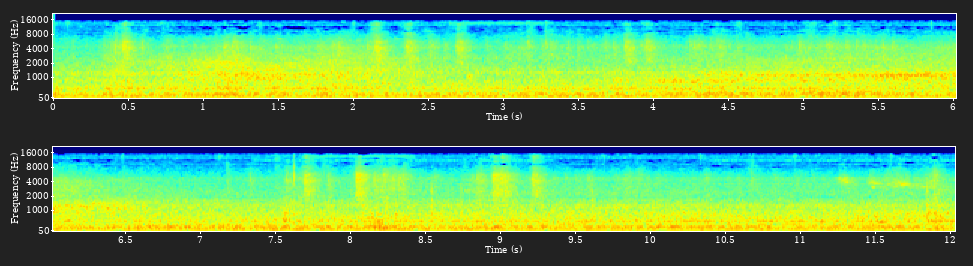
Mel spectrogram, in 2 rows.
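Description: Cabin noise inside a Solaris Urbino 18 III Hybrid articulated city bus driving along a main road: a steady drivetrain hum with road noise and scattered light interior rattles.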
